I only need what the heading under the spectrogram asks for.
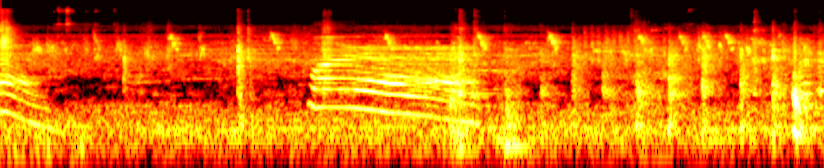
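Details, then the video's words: Domestic cats fighting: a falling wail opens, then a sustained harmonic yowl of nearly two seconds that slowly sinks in pitch, with scattered clicks, knocks and rustling around it. "Cat Fighter"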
